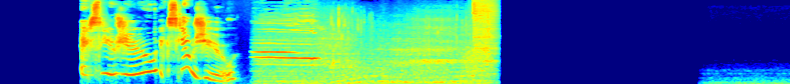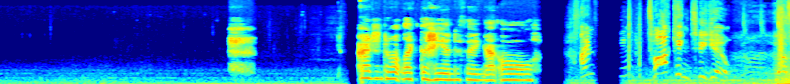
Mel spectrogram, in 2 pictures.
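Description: A young woman exclaims and talks with animation close to a microphone.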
